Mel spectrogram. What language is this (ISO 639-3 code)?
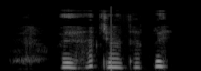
pus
